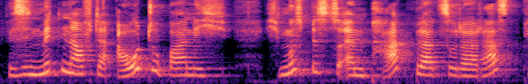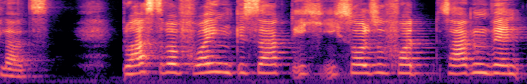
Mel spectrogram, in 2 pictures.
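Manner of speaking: fast, high-pitched flustered protest; panicked. A narrator's reading. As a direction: rush it out in rising alarm. Driver panics at friend's demand. (panisch und hektisch)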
